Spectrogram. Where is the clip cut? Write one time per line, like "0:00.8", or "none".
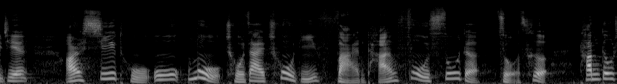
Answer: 0:02.2

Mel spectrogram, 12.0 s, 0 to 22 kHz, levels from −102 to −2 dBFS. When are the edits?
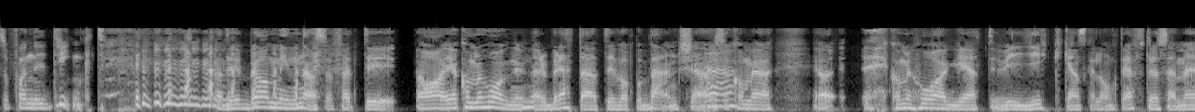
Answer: none

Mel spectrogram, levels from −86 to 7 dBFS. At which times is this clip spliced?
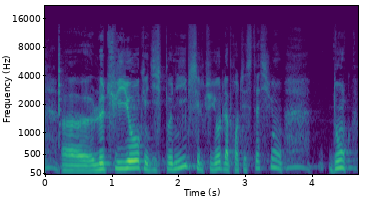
none

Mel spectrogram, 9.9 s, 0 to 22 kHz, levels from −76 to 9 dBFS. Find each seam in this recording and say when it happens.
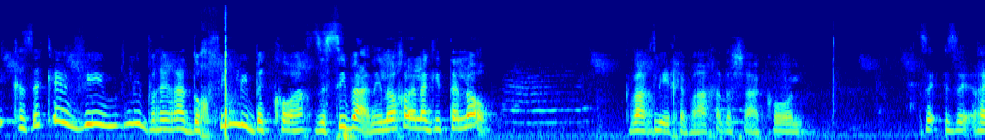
0:01.2
0:06.5

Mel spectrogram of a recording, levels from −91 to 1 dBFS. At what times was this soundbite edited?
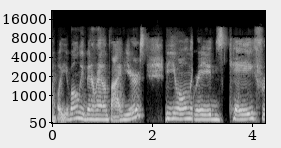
0:01.1
0:02.3
0:02.8

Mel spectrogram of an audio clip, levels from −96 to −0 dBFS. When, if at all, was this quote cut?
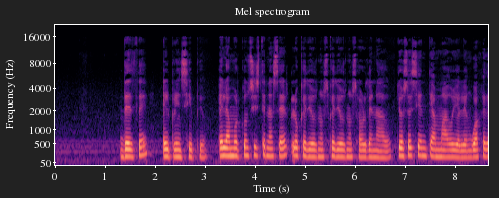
0:02.0
0:03.1
0:05.5
0:06.8

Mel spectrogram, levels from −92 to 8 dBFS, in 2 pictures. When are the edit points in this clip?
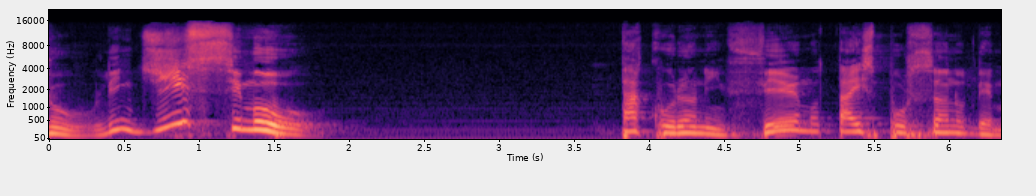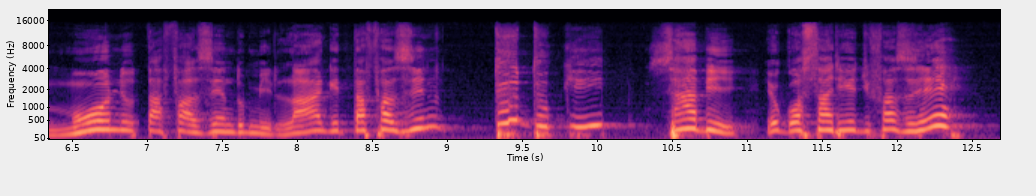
0:06.9
0:11.1

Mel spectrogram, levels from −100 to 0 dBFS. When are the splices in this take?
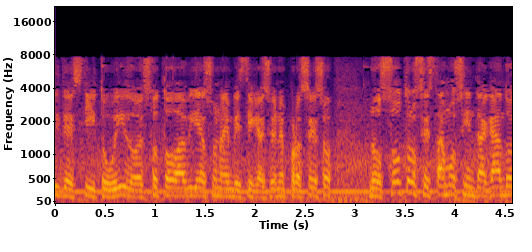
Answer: none

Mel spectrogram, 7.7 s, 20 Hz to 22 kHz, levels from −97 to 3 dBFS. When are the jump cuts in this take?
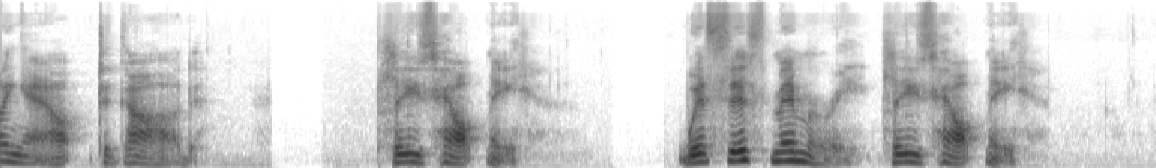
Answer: none

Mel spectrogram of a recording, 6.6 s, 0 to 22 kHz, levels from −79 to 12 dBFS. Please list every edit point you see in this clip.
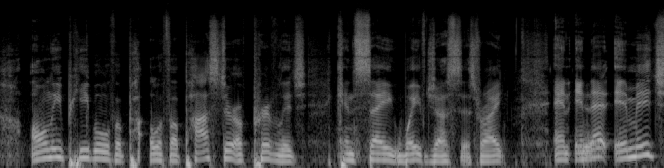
0:04.2

